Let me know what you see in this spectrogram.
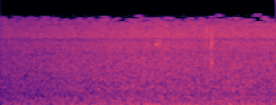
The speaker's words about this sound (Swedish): Det hade regnat igår jättemycket så att jag hade stigen hade svämmat över så vi fick ta oss barfota och gå nästan hela vägen för att komma fram till vattenfallet. Men otroligt mäktigt. Så här lät det där.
